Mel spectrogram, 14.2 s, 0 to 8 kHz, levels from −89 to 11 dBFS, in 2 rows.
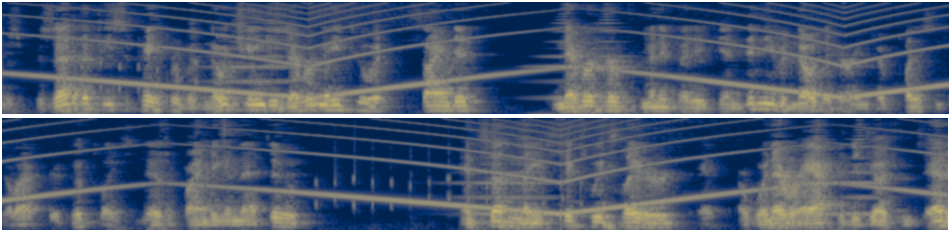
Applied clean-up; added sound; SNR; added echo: classical method log-MMSE.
